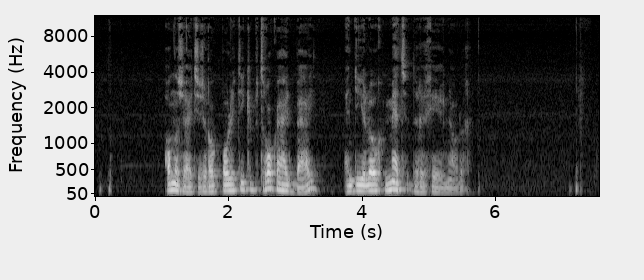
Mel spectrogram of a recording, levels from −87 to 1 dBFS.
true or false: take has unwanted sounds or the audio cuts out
false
